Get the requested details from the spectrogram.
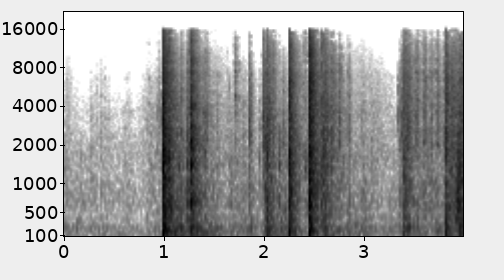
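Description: Fists thud hard against a heavy punching bag in quick bursts.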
